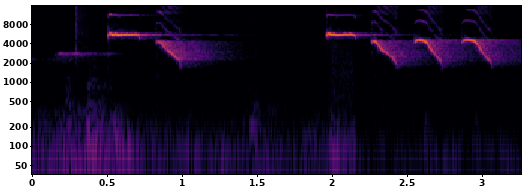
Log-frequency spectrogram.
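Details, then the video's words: Female Oriental magpie-robin calling in the afternoon to stimulate males to sing: a high steady whistle followed by buzzy descending sweeps, given in two bursts, the second with three quick repeated sweeps. "Panggilan kacer betina disore hari ampuh merangsang kacer males bunyi."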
